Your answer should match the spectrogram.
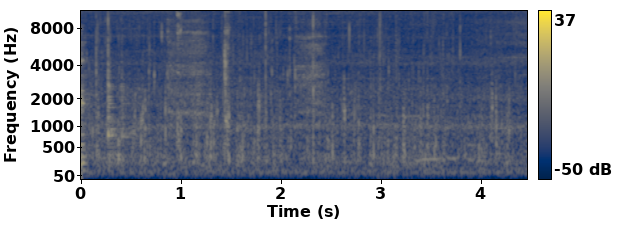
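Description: Broth sloshing and dripping as a long metal ladle scoops a piece of fish out of a large steel wok of soup, with scattered small clinks.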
